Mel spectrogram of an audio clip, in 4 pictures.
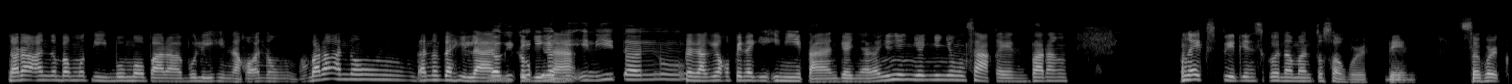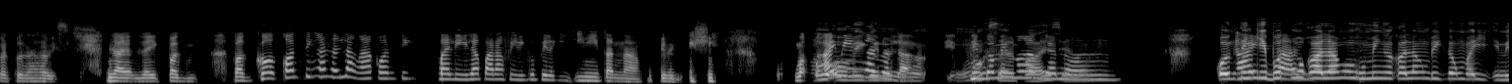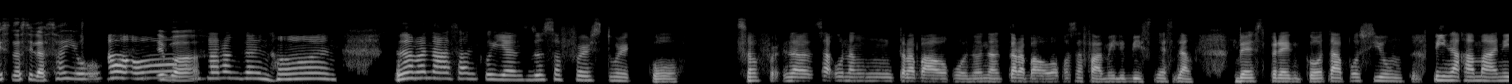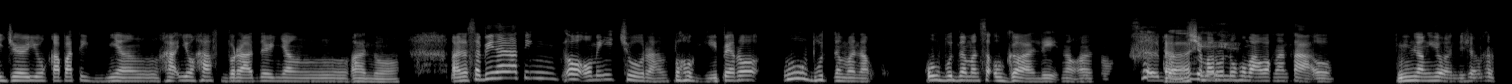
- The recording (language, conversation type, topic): Filipino, unstructured, Bakit sa tingin mo may mga taong nananamantala sa kapwa?
- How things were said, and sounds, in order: other background noise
